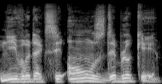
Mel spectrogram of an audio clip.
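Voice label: French Speech Access Level; World Of Warships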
